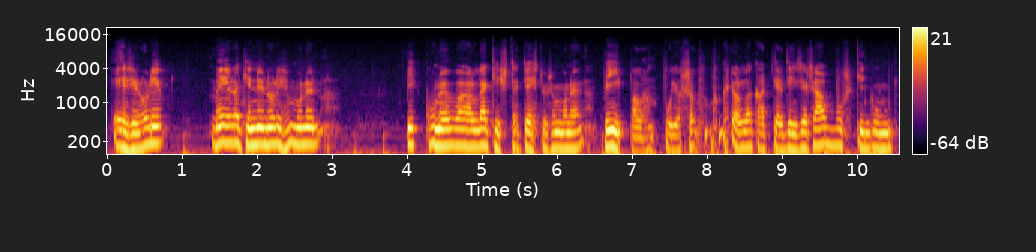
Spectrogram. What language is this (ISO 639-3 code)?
fin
